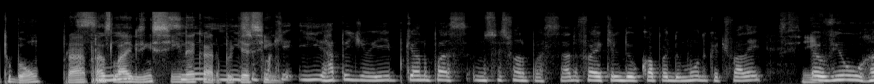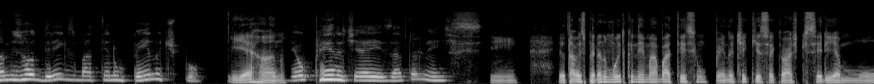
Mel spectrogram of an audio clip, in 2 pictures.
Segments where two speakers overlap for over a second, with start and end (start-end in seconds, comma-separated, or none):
0.8-2.9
